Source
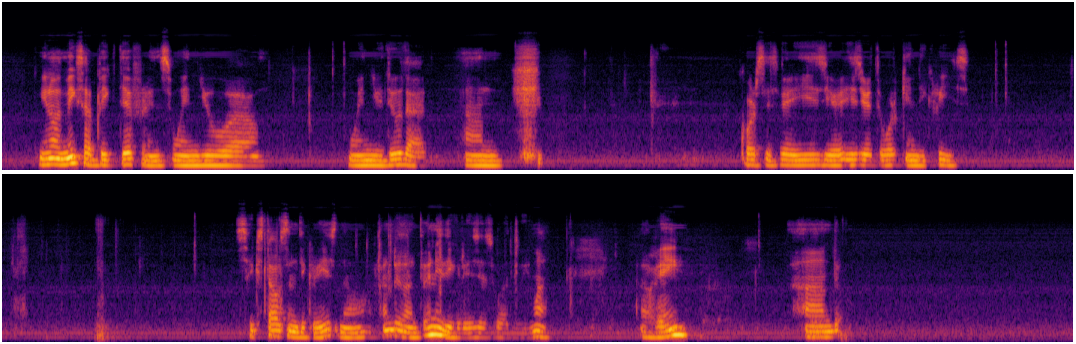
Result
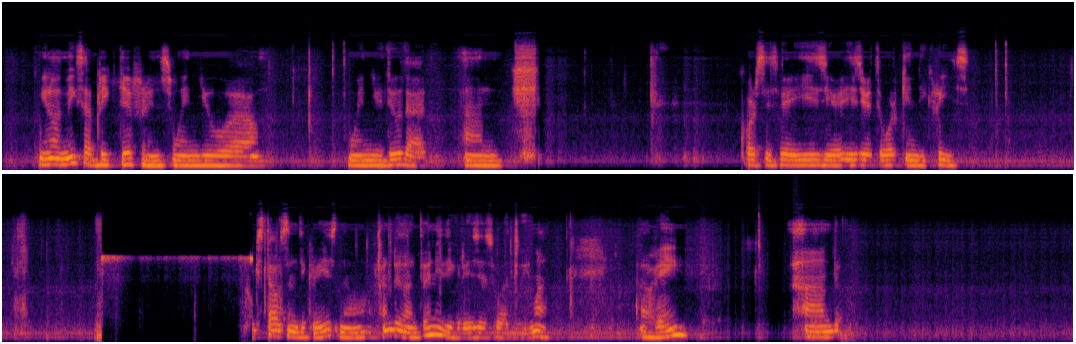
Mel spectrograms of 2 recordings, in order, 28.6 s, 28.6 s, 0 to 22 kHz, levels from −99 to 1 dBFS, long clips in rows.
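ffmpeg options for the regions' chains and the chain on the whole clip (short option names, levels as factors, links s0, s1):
-filter_complex "[0:a]asettb=1/sr,asplit=3[s0][s1][s2];[s0]atrim=end=1.264[s3];[s1]atrim=start=1.26:end=2.34,asetpts=PTS-STARTPTS,afade=t=in:d=0.004:c=qsin,afade=t=out:st=1.076:d=0.004:c=qsin,lowpass=f=3100:t=q:w=10,equalizer=f=130:w=2.8:g=12[s4];[s2]atrim=start=2.336[s5];[s3][s4]acrossfade=d=0.004:c1=hsin:c2=qsin[s6];[s6][s5]acrossfade=d=0.004:c1=qsin:c2=hsin,asettb=1/sr,asplit=3[s7][s8][s9];[s7]atrim=end=7.114[s10];[s8]atrim=start=7.11:end=9.96,asetpts=PTS-STARTPTS,afade=t=in:d=0.004:c=qsin,afade=t=out:st=2.846:d=0.004:c=qsin,highpass=230,bandreject=f=6000:w=8.2,acompressor=threshold=0.00708:ratio=8:attack=3.2:release=140:knee=1:detection=peak[s11];[s9]atrim=start=9.956[s12];[s10][s11]acrossfade=d=0.004:c1=hsin:c2=qsin[s13];[s13][s12]acrossfade=d=0.004:c1=qsin:c2=hsin,asettb=1/sr,asplit=3[s14][s15][s16];[s14]atrim=end=15.624[s17];[s15]atrim=start=15.62:end=17.64,asetpts=PTS-STARTPTS,afade=t=in:d=0.004:c=qsin,afade=t=out:st=2.016:d=0.004:c=qsin,agate=range=0.0224:threshold=0.00282:ratio=3:release=100:detection=peak,lowpass=f=2600:t=q:w=0.5098,lowpass=f=2600:t=q:w=0.6013,lowpass=f=2600:t=q:w=0.9,lowpass=f=2600:t=q:w=2.563,afreqshift=-3000[s18];[s16]atrim=start=17.636[s19];[s17][s18]acrossfade=d=0.004:c1=hsin:c2=qsin[s20];[s20][s19]acrossfade=d=0.004:c1=qsin:c2=hsin,asettb=1/sr,asplit=3[s21][s22][s23];[s21]atrim=end=23.414[s24];[s22]atrim=start=23.41:end=24.98,asetpts=PTS-STARTPTS,afade=t=in:d=0.004:c=qsin,afade=t=out:st=1.566:d=0.004:c=qsin,agate=range=0.0224:threshold=0.00447:ratio=3:release=100:detection=peak,highshelf=f=1500:t=q:w=1.5:g=9[s25];[s23]atrim=start=24.976[s26];[s24][s25]acrossfade=d=0.004:c1=hsin:c2=qsin[s27];[s27][s26]acrossfade=d=0.004:c1=qsin:c2=hsin,agate=range=0.0224:threshold=0.00447:ratio=3:detection=peak,highshelf=f=4100:g=10,acompressor=threshold=0.0178:ratio=4,volume=1.88"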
